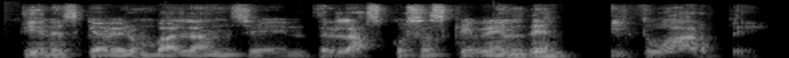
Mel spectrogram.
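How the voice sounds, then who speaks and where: The speech moves at a fairly slow pace with fairly even intonation, recorded with a dry, close sound and no echo. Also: man. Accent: Mexican. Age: 20s. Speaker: book content creator. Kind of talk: casual chat.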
